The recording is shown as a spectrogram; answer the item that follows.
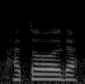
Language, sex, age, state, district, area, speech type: Odia, female, 18-30, Odisha, Subarnapur, urban, spontaneous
